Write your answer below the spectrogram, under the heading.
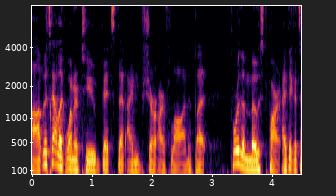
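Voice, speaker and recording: A man speaks at a fairly quick pace in a fairly low pitch, with a plain, everyday voice. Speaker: podcast host, guest. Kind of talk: casual chat.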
